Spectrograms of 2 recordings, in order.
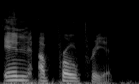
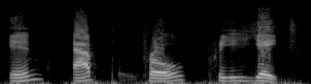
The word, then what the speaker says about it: inappropriate: I dissect it like this. I put it into syllables. In, app, or app, pro, pre, yate. This is how I make the last syllable sound. In, app, pro, pre, yate. It's like yay. It's like that.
